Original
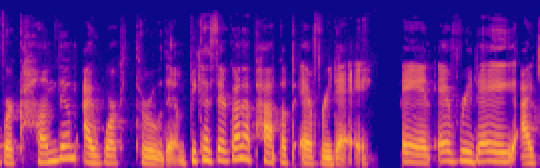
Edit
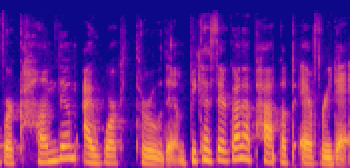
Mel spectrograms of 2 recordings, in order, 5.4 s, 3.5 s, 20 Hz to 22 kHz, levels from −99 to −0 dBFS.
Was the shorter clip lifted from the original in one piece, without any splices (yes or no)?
yes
